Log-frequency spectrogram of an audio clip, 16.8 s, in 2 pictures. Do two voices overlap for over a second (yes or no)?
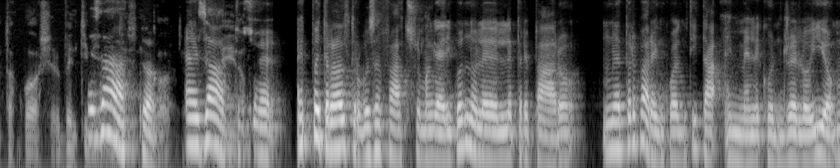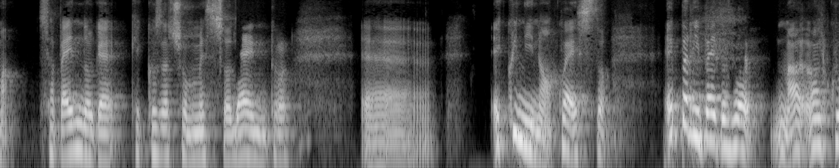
yes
